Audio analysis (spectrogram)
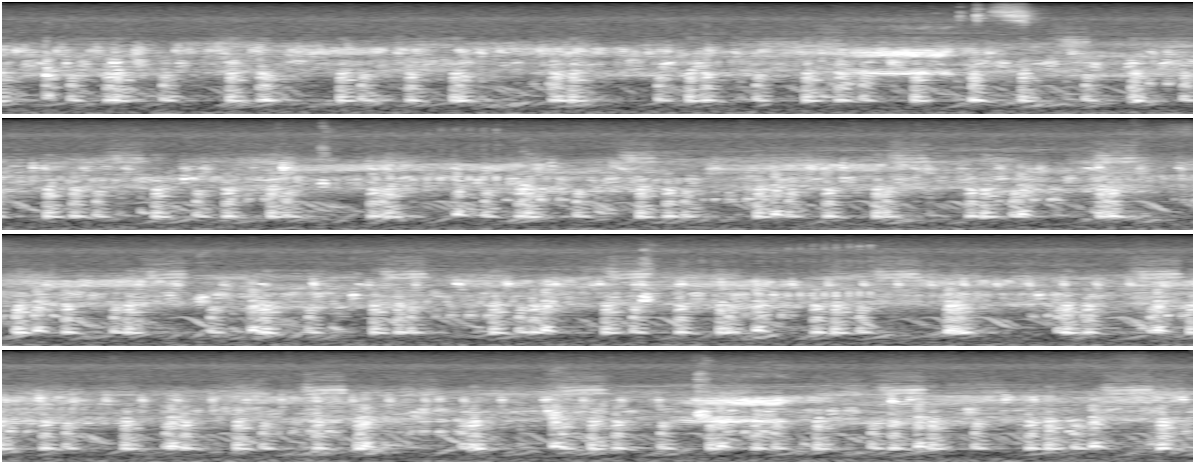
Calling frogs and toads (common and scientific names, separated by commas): Leptodactylus latrans, Scinax perereca, blacksmith tree frog (Boana faber), Physalaemus cuvieri, Cochran's lime tree frog (Sphaenorhynchus surdus), two-colored oval frog (Elachistocleis bicolor), Dendropsophus nahdereri, Bischoff's tree frog (Boana bischoffi)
